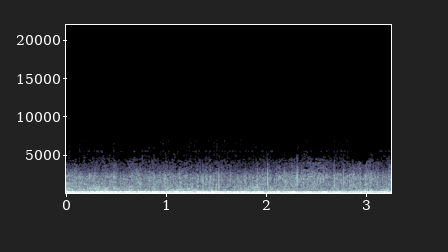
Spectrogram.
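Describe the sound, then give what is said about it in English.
A boat motor runs with a steady low, rumbling drone that holds even and unbroken throughout, with no voices over it. “Stop the motor.”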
